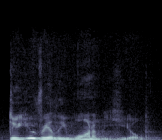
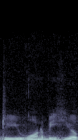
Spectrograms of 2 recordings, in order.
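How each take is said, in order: First: It sounds doubtful and challenging toward the man. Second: It sounds like a sincere, curious question.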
